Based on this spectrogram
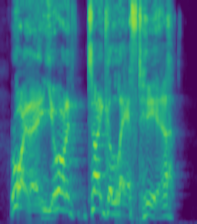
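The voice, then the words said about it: Exaggerated, not quite accurate put-on accent. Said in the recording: “I'm an offensive stereotype... Even if my accent isn't quite accurate.”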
